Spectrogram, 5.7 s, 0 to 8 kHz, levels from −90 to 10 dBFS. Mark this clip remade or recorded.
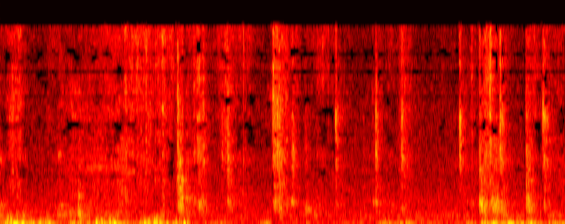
remade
